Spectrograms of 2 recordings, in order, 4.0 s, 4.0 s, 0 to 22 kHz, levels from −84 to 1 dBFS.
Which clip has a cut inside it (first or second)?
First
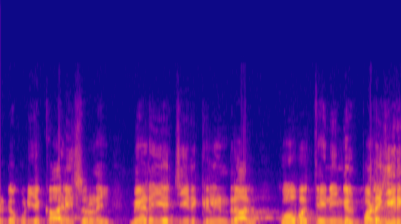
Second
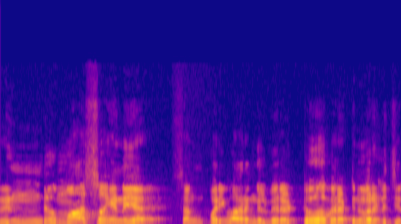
second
